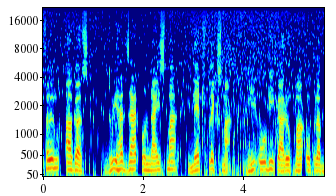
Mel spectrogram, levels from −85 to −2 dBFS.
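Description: A short speech clip with overdone noise removal running the whole way through: the denoiser was clearly pushed too hard, gating off bands it mistook for noise. So the background drops and breaks up into twinkly specks.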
